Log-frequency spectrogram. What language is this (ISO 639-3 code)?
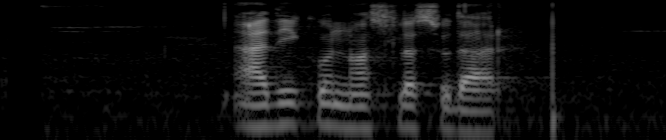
nep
